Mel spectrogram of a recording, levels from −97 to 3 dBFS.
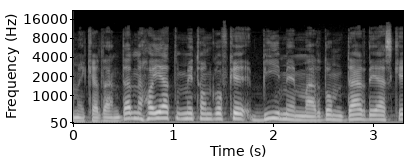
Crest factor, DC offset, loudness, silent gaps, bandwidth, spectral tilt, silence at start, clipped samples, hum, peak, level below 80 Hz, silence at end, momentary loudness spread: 14 dB; under 0.1%; -25 LUFS; none; 13 kHz; -6 dB/octave; 0 s; under 0.1%; none; -10 dBFS; -46 dBFS; 0 s; 4 LU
